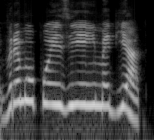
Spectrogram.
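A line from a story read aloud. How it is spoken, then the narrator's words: Crowd shouting. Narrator (Romanian): strigară cu toții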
